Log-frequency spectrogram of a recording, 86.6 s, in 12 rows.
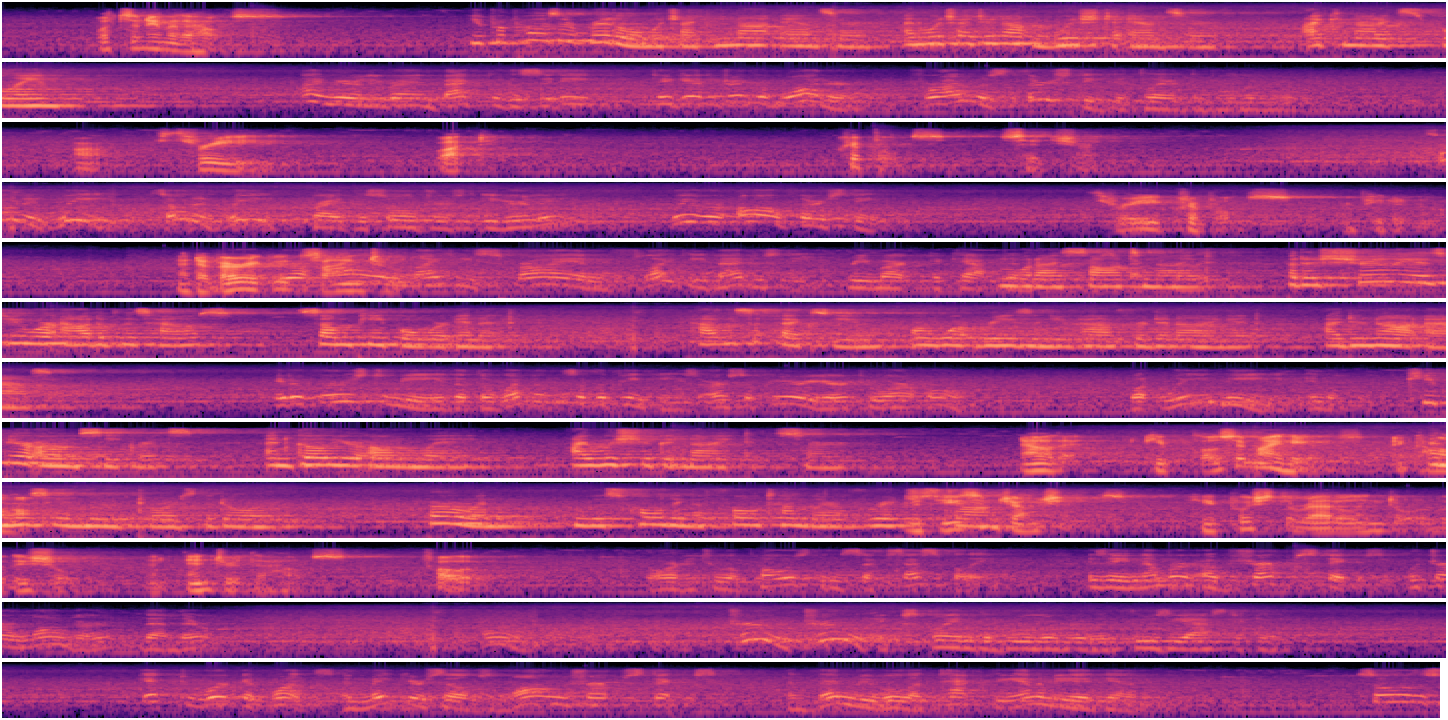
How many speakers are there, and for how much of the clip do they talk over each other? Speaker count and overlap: three, about 4%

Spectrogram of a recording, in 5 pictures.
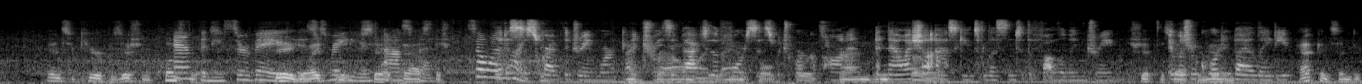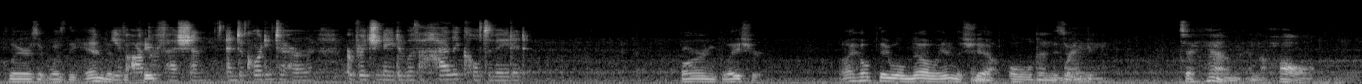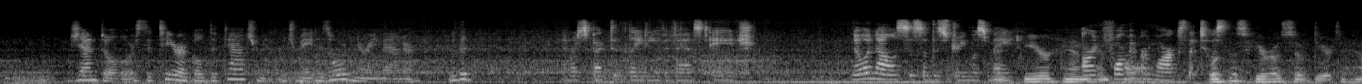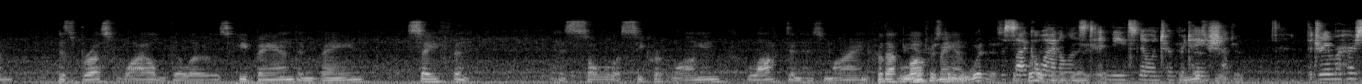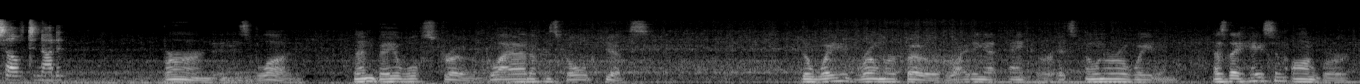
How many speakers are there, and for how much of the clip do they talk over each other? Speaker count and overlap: four, about 23%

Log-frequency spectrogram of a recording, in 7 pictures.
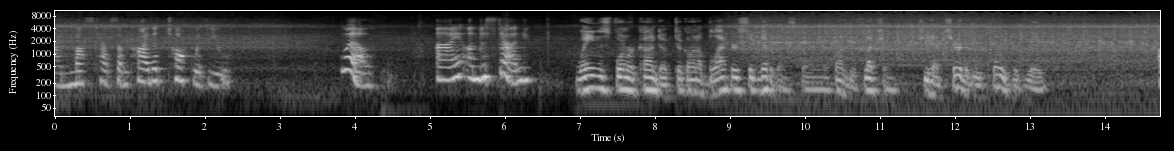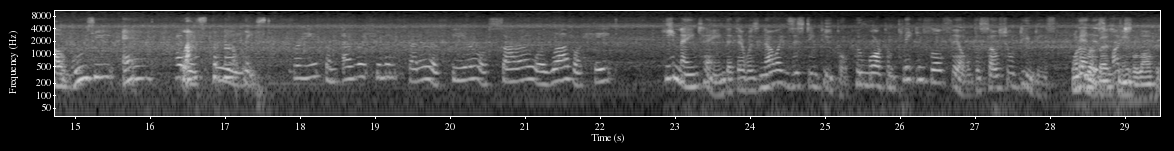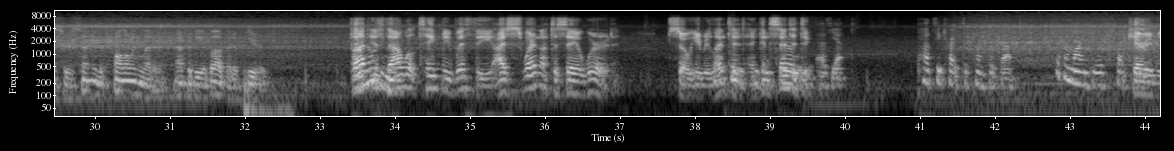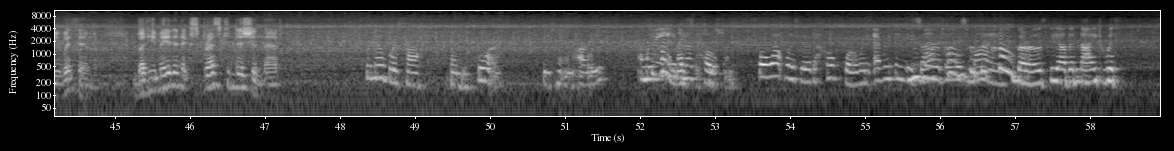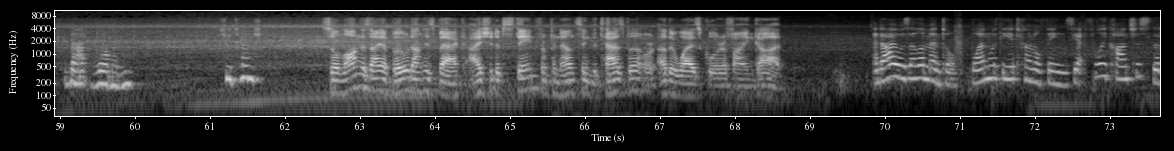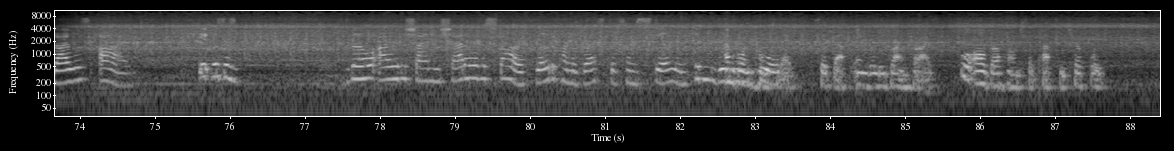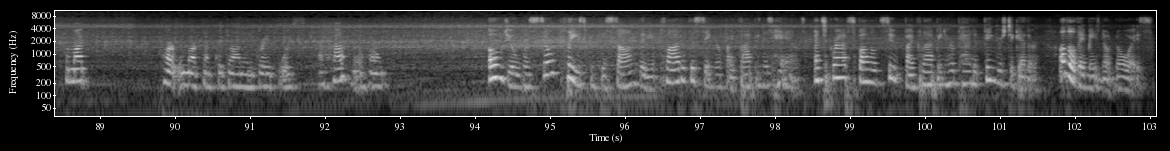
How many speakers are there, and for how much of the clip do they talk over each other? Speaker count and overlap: eight, about 8%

